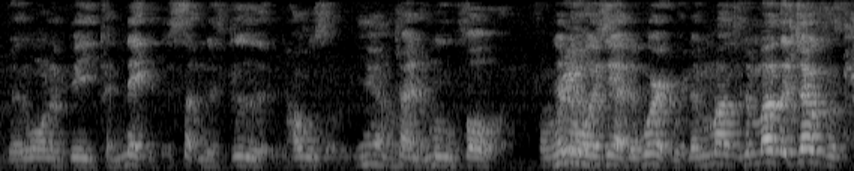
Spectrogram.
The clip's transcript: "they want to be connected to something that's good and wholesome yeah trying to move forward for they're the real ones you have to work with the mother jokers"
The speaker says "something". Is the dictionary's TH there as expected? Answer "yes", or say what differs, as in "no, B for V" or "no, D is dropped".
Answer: yes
